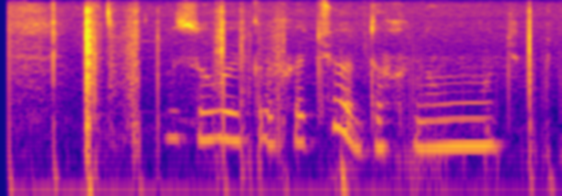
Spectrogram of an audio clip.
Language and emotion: Russian, sad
